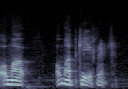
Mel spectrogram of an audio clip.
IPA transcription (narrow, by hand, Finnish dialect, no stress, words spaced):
o ʔomɑ omɑt kiːrˑeːsæ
